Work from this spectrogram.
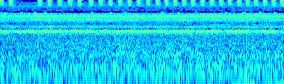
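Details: Crickets chirping in the evening beside a deck where a chihuahua puppy named Rocket lies under decoration lights; short pulsed chirps repeat steadily against a broad, even hiss of background noise.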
